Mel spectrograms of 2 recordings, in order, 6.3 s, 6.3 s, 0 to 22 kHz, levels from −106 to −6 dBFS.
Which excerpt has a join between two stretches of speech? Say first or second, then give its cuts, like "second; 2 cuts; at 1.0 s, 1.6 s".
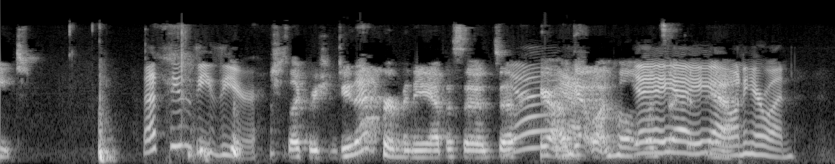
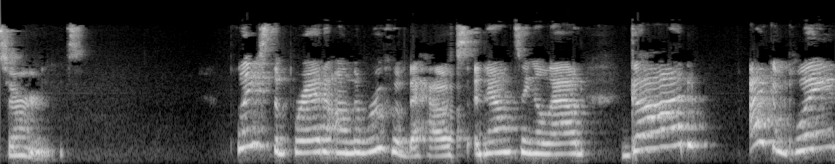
first; 1 cut; at 2.0 s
